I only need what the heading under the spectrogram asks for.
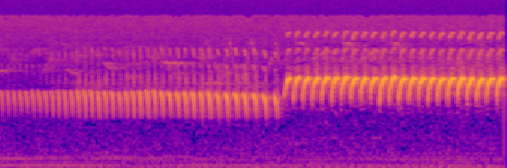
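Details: Canary singing a rapid, even pulsed trill at a middling pitch for almost two seconds, then switching abruptly to a higher, louder rolling trill of quick repeated notes that carries on to the end.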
